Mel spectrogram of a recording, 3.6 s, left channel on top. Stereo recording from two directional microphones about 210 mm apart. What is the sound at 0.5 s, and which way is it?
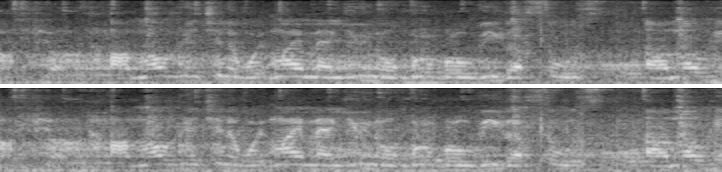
A man's voice, 30° left (ahead or behind).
